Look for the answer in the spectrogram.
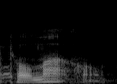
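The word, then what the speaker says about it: tolmao (τολμάω): So logizomai is followed by an infinitive and it's followed by the verb tolmao. T-O-L-M-A long O.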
